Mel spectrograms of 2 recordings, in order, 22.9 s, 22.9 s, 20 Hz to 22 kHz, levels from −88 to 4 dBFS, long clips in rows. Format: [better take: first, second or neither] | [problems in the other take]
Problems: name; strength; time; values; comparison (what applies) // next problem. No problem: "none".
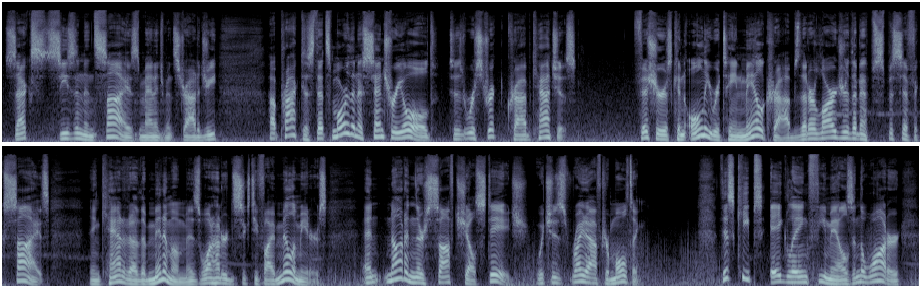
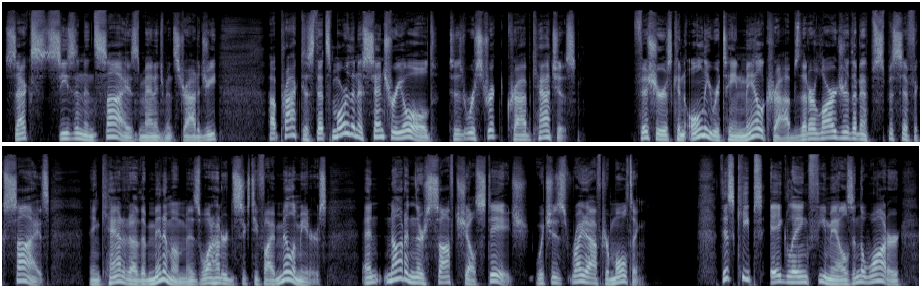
second | wind in the background; faint; throughout; 25 dB below the speech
